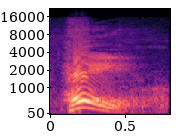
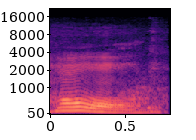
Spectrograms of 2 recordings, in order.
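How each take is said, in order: First: The word is said sharply and with force. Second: The word is said softly and without force. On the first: The speaker calls it right. "And it's sharp like that" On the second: The speaker calls it wrong. "It's not like, hey. No, it's not like that"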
